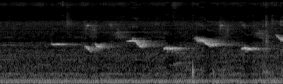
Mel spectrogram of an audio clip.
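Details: Caged lovebird calling to its companion that has left the cage: a run of short, high chirped notes, some rising and some falling, given about every half second against faint low background hum.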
